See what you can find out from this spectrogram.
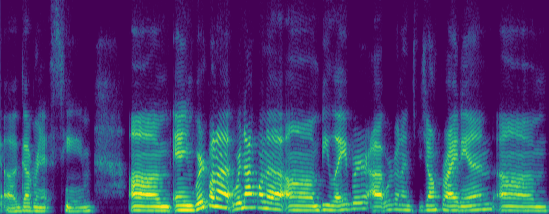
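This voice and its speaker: A woman from the United States moderating an online roundtable informally, speaking haltingly as she thinks aloud. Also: low-pitched. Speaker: roundtable moderator, community organizer. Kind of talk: informal hosting remarks. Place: online video call.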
